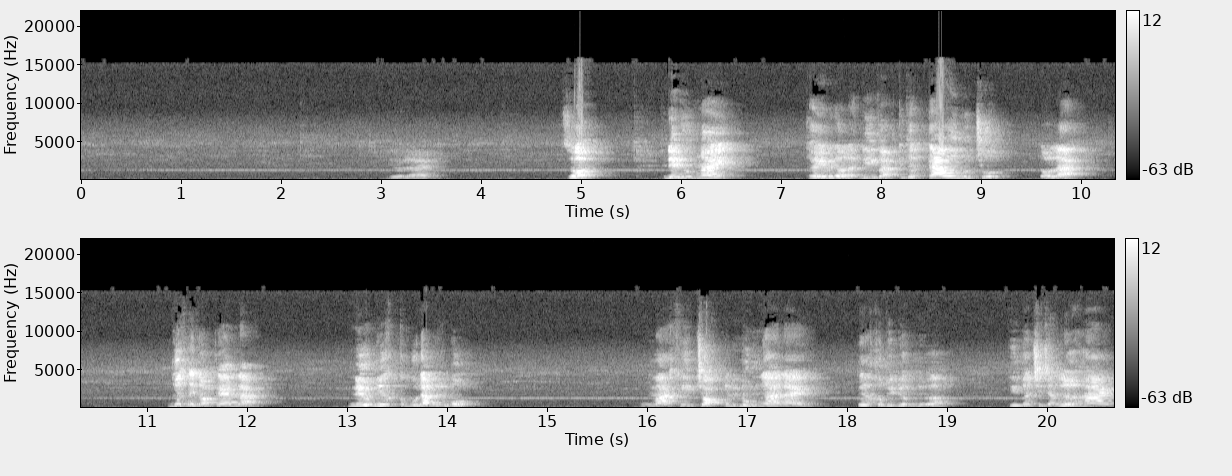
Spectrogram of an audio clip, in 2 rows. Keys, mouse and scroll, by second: 2.9 click, 7.7 space.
